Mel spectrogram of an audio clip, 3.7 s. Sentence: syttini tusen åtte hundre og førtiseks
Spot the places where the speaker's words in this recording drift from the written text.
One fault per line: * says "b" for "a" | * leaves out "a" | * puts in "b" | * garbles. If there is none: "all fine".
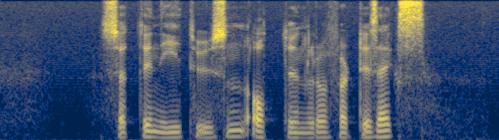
all fine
